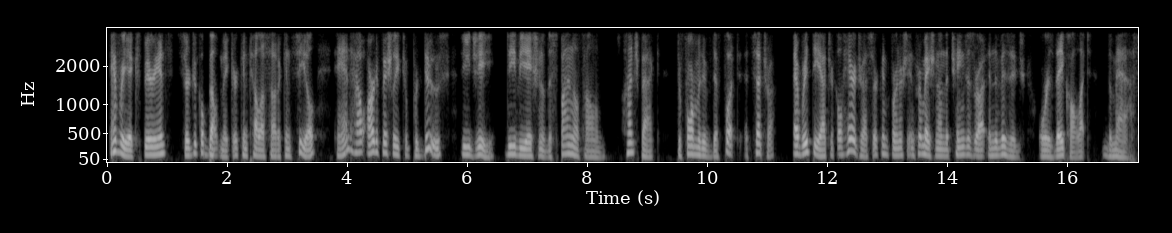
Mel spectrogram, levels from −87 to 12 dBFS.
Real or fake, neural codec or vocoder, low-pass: fake; codec, 16 kHz, 1.1 kbps, Voila-Tokenizer; 3.6 kHz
